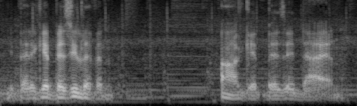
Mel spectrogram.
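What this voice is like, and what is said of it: Imitates another person's voice. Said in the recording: “It's not really Morgan Freeman ... what's the deal with your voice, man?”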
